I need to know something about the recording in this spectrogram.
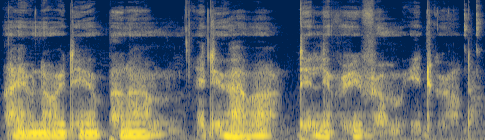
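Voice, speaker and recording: A man narrating an ASMR game playthrough in a soft, hesitant half-whisper, thinking aloud as he goes. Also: mid-range voice, fairly even intonation, a little fast. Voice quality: soft, breathy half-whisper with vocal fry. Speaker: gamer role-playing a video game character.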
